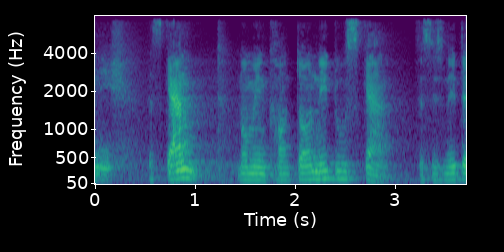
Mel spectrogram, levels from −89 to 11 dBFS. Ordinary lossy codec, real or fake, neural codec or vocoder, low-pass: none; fake; codec, 16 kHz, 0.4 kbps, LongCat-Audio-Codec; 7.2 kHz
